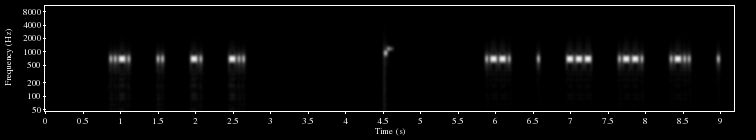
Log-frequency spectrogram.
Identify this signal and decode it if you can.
Morse code, heard as a keyed tone, about 40 wpm, spaced as for 19 wpm, 700 Hz. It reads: FIND PEOPLE
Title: 4x Character Spacing - Top 100 Words - 40wpm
